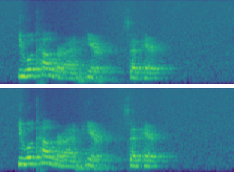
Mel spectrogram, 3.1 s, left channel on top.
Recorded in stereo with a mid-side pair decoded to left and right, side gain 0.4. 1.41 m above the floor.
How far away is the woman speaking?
About 2.5 m.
